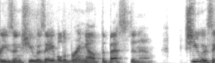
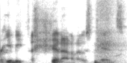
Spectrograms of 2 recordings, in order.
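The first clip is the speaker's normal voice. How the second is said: mock gloating; 9 semitones lower, 5 dB quieter than usual. Dramatic read of brutal line.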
